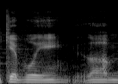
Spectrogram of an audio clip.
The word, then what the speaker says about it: Ghibli: Which Ni no Kuni, you might remember because Studio, I'm going to probably say it wrong, Ghibli, the Miyazaki, that's how you say his name, the person who made Spirited Away, Kiki's Delivery Service, yada yada yada, that director.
